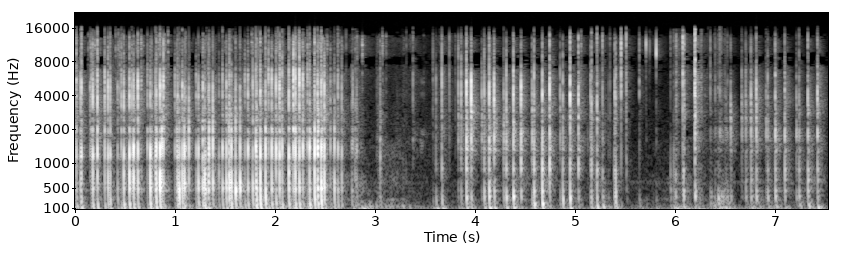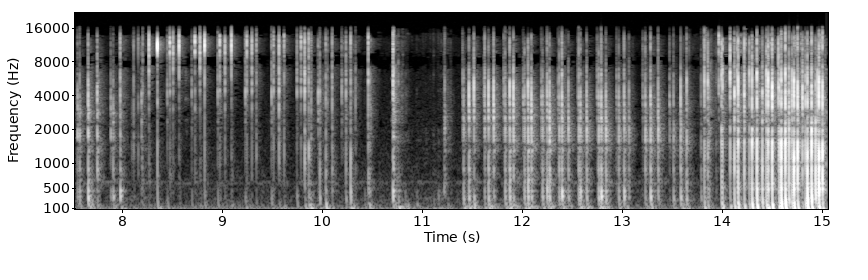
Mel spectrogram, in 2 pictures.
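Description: An empty, small, hollow gold chrome-plated plastic phone case with a shiny, ridged zebra texture is scratched and tapped with long acrylic nails. Dense, bright scratching opens and closes the clip, with rapid, irregular crisp taps and clicks in between.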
